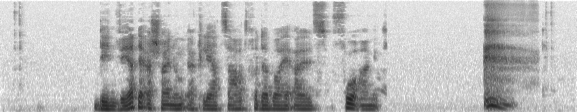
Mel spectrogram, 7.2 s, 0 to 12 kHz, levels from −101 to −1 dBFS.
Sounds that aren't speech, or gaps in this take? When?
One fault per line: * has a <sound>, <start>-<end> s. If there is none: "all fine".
* has a throat clearing, 6.0-6.8 s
